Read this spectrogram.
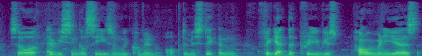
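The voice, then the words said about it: North East English accent. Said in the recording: “accent, we're both from the North East”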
